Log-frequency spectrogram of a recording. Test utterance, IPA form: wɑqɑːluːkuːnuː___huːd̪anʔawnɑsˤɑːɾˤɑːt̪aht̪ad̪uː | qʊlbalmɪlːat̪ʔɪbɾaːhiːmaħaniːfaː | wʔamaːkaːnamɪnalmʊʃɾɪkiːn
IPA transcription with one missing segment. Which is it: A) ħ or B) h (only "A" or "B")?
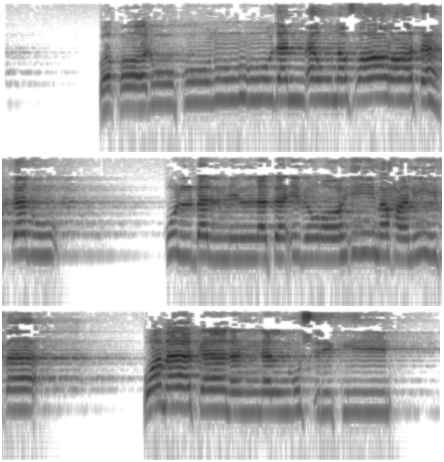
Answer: B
